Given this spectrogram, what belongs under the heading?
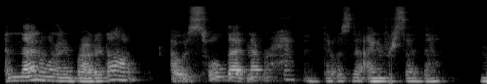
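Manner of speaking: high, loud indignant complaint; real outrage. Real, not acted. Venting about a friend who denied everything, indignant. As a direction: burst out with the injustice of it.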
